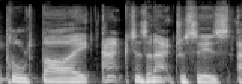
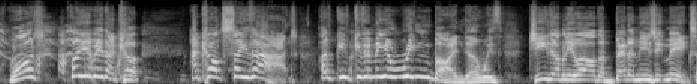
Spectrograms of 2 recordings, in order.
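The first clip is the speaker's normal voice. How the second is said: higher, disbelieving outburst; incredulous protest; 9 semitones higher than usual. Retold or imitated. Retelling an argument with a boss, incredulous. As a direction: sound scandalised, half laughing.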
